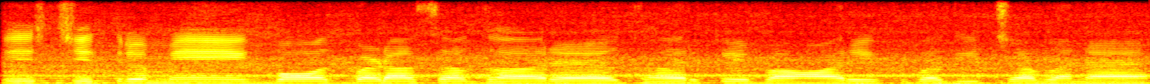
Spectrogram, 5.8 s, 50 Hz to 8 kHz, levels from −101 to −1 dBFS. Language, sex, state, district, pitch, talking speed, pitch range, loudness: Hindi, male, Chhattisgarh, Raipur, 170 Hz, 165 wpm, 165-175 Hz, -13 LUFS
